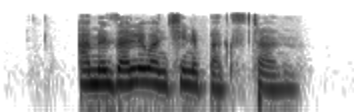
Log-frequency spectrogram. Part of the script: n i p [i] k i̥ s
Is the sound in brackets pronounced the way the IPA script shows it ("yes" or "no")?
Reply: no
